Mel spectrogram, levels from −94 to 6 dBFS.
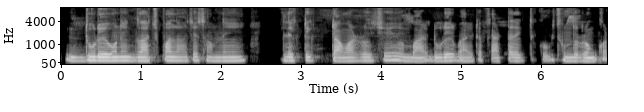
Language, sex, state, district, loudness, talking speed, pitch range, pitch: Bengali, male, West Bengal, Jhargram, -21 LUFS, 150 wpm, 125-135 Hz, 130 Hz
